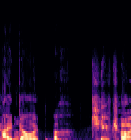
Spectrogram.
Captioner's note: sigh of disappointment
